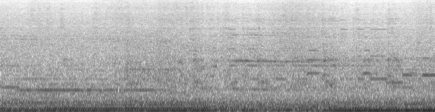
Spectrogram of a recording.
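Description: Steady low rumble of a moving car's engine and tyres, heard from inside the cabin. Faint music with a few held notes plays underneath.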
